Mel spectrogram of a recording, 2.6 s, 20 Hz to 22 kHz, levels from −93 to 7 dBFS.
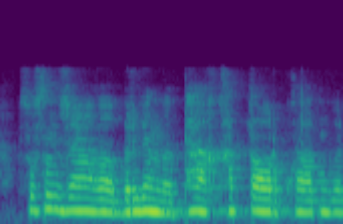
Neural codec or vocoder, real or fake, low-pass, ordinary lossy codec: none; real; 7.2 kHz; none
